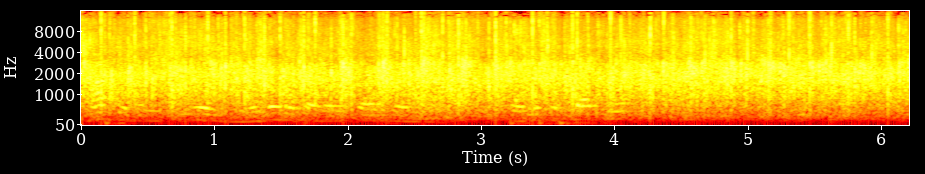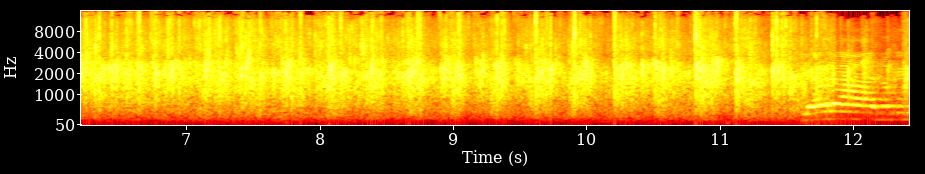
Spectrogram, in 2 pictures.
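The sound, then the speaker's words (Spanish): Crowd applause at a public gathering of social organizations: loud, dense clapping holds steady for the whole stretch without a break. “También un aplauso para ellos, digamos.”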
